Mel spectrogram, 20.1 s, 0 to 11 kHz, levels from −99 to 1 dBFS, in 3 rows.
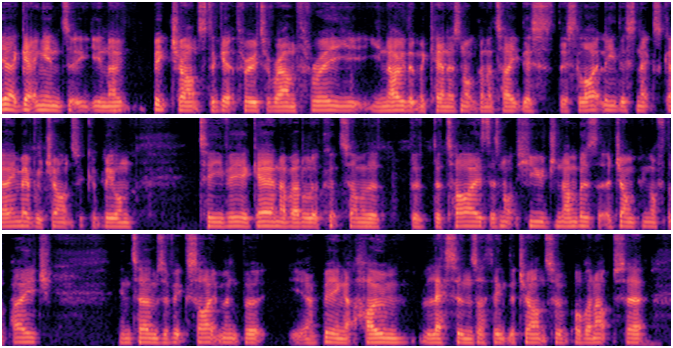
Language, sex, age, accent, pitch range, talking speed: English, male, 20-39, British, 115-140 Hz, 225 wpm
